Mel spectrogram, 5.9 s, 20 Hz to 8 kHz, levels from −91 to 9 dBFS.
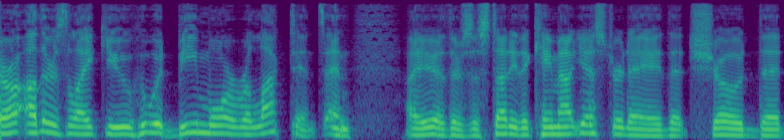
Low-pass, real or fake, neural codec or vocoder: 7.2 kHz; fake; codec, 16 kHz, 0.4 kbps, LongCat-Audio-Codec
